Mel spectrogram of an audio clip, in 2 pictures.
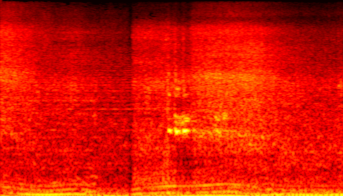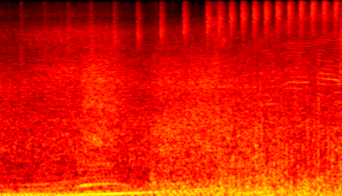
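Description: Performance car engine running and accelerating, its pitch climbing about four seconds in.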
